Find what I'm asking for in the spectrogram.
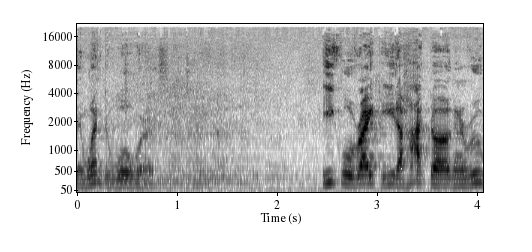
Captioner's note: laughter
